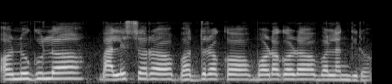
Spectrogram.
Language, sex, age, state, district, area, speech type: Odia, female, 18-30, Odisha, Malkangiri, urban, spontaneous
